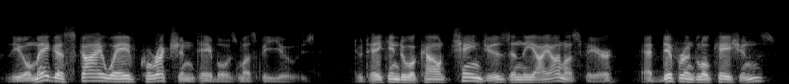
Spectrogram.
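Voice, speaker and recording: A man giving measured, scripted technical narration for an instructional film. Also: lowish voice, no echo. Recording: tinny narrow-band old film soundtrack.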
